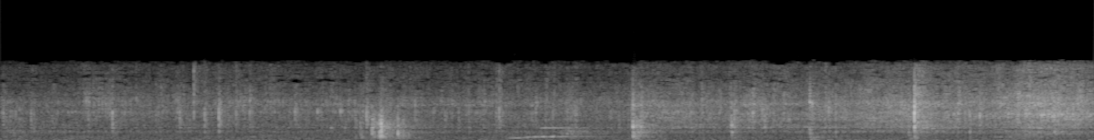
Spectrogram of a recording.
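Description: Raw pieces of liver sizzling in hot oil in a metal pan as they are tipped in and stirred, with a few sharp clacks of the spatula against the pan.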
